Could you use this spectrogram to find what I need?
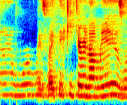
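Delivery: tearful, crying, pleading voice. Retelling what she said when her husband was admitted: retelling her own crying words. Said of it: "eu lembro que eu comecei a chorar".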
